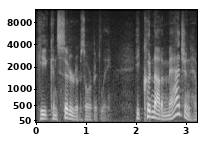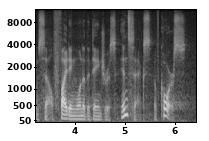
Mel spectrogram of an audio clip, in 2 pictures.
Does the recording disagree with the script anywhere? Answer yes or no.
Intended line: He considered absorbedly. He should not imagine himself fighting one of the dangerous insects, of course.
yes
